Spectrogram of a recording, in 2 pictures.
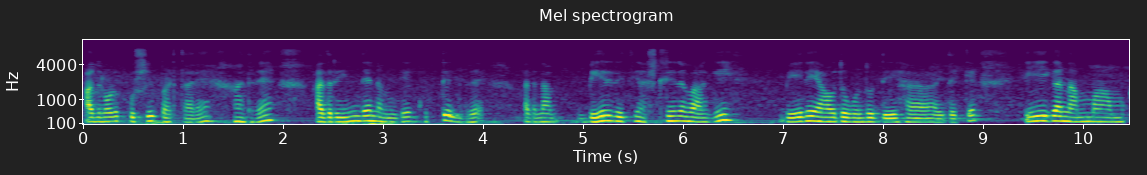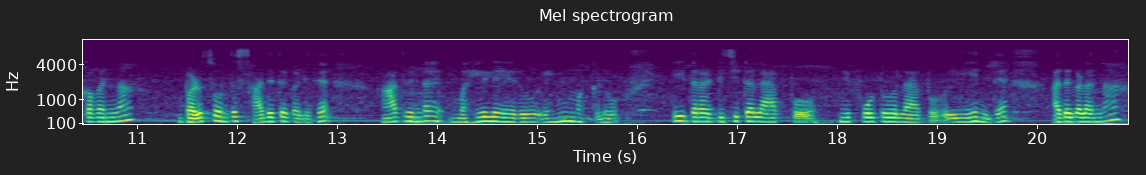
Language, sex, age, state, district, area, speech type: Kannada, female, 30-45, Karnataka, Chamarajanagar, rural, spontaneous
